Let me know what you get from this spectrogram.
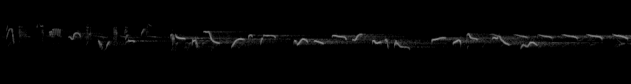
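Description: Birdsong: a continuous run of quick chirping and warbling notes, faint at first and louder from about two seconds in.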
